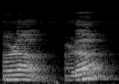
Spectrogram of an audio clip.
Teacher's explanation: दोनों की सहायता से म ग जो है क ख ग घ कंठ और नासिका दोनों से ण ण मूर्धा से है और नासिका दोनों की सहायता से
